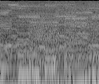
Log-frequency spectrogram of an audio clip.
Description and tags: Another weird electric noise.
